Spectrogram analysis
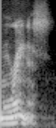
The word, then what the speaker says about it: Moranis: That's his name, Moranis.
